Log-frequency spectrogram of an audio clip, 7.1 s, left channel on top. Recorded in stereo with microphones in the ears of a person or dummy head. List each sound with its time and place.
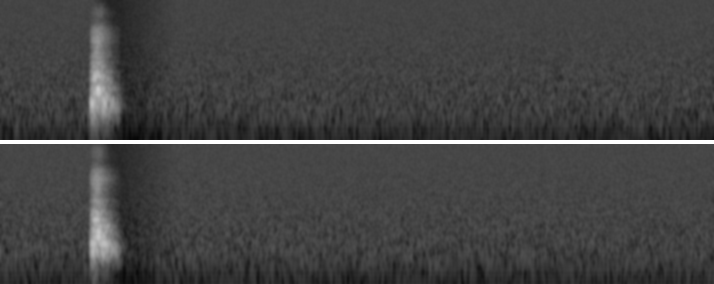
0.9 s a whoosh: 15° right (ahead or behind), 1.6 m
